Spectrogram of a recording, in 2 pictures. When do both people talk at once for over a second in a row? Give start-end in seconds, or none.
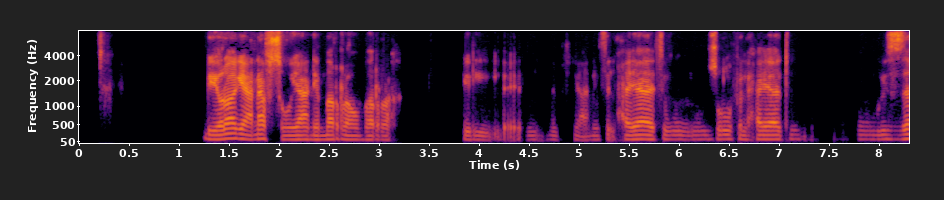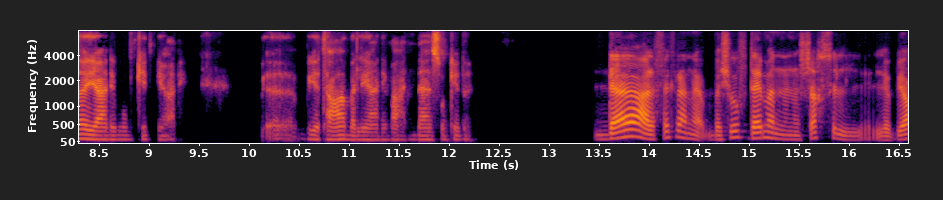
none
